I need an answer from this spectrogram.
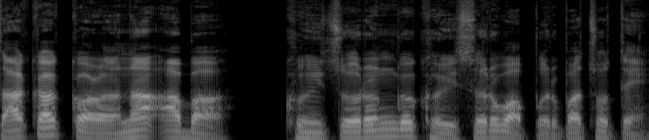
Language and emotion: Goan Konkani, neutral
